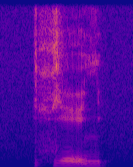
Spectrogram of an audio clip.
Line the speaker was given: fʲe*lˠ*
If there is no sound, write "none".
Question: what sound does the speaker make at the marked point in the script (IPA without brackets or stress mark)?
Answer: lʲ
